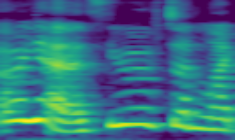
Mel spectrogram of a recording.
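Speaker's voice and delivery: high, loud, chirpy mock smartwatch announcer voice.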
